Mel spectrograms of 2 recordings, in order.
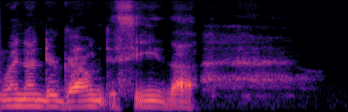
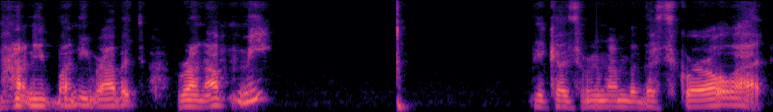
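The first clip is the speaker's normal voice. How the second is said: ordinary talk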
